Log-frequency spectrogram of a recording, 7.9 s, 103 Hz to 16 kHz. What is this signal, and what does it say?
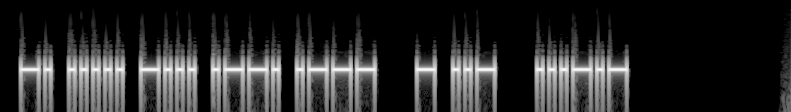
Morse code, heard as a keyed tone, about 20 wpm, 700 Hz. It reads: N5BPJ TU <SK>
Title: K1USN SST QSO Practice 20wpm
